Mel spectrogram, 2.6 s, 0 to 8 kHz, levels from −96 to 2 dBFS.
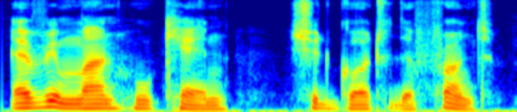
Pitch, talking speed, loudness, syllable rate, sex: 110 Hz, 210 wpm, -19 LUFS, 5.1 syllables/s, male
